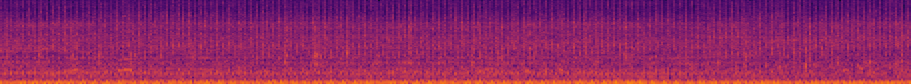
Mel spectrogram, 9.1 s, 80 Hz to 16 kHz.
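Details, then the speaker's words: Isuzu 4BC2 diesel jeep at idle: sharp regular clacking about four times a second, knocking worse under slight load, first thought internal but traced to damaged injection pump internals; pump to be removed. "nakita na ah sa loob ng injection pump ang naririnig natin na lumalagutok at wala sa loob ng makina kaya tatanggalin na ang injection pump."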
